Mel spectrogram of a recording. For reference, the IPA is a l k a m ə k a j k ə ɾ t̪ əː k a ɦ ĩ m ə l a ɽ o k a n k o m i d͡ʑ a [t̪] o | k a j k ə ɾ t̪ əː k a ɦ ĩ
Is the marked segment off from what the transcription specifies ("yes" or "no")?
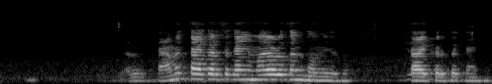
no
